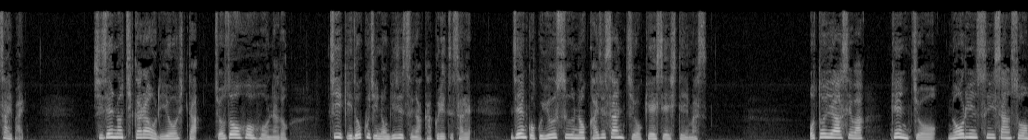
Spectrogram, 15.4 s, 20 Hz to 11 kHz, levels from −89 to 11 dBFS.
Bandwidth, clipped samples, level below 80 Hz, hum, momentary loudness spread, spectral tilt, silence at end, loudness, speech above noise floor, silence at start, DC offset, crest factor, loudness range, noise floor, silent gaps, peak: 10.5 kHz; under 0.1%; -62 dBFS; none; 13 LU; -6 dB/octave; 0 s; -24 LUFS; 41 dB; 0 s; under 0.1%; 18 dB; 4 LU; -64 dBFS; none; -8 dBFS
